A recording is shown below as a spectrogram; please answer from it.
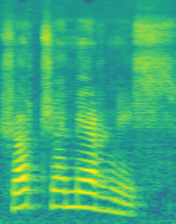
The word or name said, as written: Shat Chai Mernis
